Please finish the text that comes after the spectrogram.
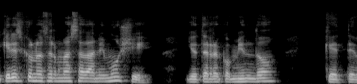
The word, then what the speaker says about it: Muxi: Entonces yo me llamo Dani Mushi. También tienen la incomodidad que Mushi suena como si fuese sushi, pero se escribe con X, entonces Dani Muxi.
